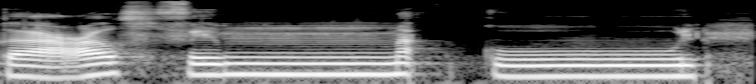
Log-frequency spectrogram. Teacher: حمزہ جو ہے وہ مأکول تھوڑے جھٹکے سے پڑھیں گے، ساکن ہے اس لیے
